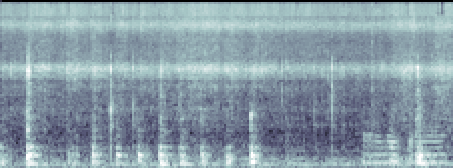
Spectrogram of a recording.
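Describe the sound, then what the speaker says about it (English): Sausage gravy sizzles steadily in a pan as a spoon scrapes and stirs it in repeated strokes, with frequent clicks and taps against the pan, and no talking. "Just gonna do a little patty sausage gravy"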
